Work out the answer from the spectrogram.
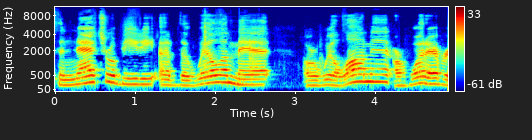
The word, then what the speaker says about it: Willamette: Turns out that Willamette is actually pronounced Willamette.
